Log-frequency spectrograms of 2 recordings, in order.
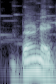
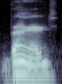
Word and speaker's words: Bernard: people might say George Bernard Shaw. Depends upon how you want to pronounce it and what country you're from. The Irish may pronounce it Bernard, and those of us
